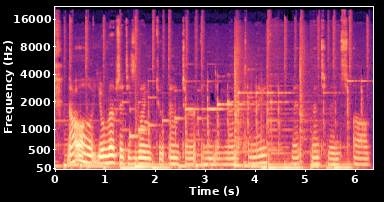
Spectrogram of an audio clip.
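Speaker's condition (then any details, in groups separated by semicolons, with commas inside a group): No condition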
